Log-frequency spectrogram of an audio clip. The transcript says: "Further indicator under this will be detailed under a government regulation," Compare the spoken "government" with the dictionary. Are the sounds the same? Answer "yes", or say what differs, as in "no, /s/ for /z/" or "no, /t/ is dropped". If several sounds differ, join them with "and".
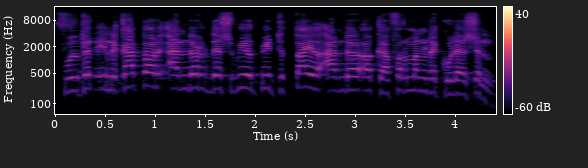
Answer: no, /f/ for /v/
